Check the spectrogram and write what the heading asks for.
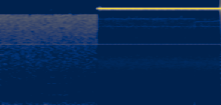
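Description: Near silence: a faint hiss that changes about a second in to a faint steady hum.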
